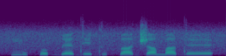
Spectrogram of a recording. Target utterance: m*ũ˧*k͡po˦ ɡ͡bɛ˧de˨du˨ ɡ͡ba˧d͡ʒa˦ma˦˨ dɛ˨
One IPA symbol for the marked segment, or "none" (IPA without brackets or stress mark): u˧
